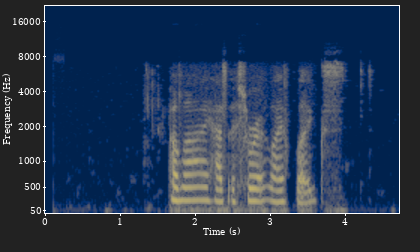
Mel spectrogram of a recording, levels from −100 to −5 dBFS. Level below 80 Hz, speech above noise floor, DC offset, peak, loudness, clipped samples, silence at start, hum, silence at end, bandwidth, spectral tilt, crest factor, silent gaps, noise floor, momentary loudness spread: -56 dBFS; 44 dB; under 0.1%; -18 dBFS; -34 LUFS; under 0.1%; 1.65 s; none; 0.7 s; 9 kHz; -3.5 dB/octave; 18 dB; none; -77 dBFS; 12 LU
